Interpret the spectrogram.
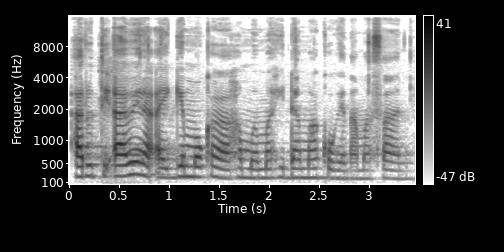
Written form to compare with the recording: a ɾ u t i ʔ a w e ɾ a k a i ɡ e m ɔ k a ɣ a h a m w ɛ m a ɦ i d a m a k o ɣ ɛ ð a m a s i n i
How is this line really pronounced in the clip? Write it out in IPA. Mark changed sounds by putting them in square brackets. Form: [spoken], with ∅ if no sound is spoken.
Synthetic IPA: a ɾ u t i ʔ a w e ɾ a [ʔ] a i ɡ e m ɔ k a ɣ a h a m w ɛ m a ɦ i d a m a k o ɣ ɛ ð a m a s [a] n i

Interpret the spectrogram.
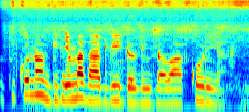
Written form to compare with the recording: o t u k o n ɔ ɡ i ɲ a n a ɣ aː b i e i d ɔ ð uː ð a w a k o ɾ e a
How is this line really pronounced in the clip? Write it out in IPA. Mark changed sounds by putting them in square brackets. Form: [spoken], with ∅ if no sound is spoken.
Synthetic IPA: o t u k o n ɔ ɡ i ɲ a [m] a [ð] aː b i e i d ɔ ð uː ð a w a k o ɾ e a

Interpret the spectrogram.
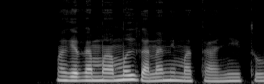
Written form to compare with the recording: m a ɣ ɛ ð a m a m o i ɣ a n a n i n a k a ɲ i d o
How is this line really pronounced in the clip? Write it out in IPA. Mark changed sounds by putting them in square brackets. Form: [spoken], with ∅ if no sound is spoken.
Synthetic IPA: m a ɣ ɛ ð a m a m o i ɣ a n a n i [m] a [t] a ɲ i [t] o

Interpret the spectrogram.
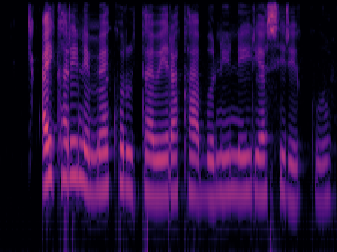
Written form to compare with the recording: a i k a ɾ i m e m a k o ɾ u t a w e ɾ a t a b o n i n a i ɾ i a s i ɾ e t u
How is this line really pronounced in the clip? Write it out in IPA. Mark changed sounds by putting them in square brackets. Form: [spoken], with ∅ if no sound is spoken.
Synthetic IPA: a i k a ɾ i [n] e m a k o ɾ u t a w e ɾ a [k] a b o n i n [e] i ɾ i a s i ɾ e [k] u

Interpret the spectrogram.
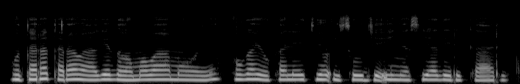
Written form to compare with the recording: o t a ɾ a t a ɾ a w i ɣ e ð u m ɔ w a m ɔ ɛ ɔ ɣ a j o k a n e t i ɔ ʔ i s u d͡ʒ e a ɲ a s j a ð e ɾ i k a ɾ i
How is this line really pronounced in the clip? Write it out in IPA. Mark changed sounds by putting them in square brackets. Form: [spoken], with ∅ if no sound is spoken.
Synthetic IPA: o t a ɾ a t a ɾ a w [a] ɣ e ð [ɔ] m ɔ w a m ɔ ɛ [o] ɣ a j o k a n e t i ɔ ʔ i s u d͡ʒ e [i] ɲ a s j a ð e ɾ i k a ɾ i

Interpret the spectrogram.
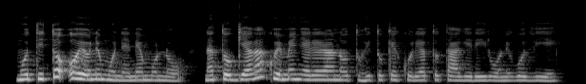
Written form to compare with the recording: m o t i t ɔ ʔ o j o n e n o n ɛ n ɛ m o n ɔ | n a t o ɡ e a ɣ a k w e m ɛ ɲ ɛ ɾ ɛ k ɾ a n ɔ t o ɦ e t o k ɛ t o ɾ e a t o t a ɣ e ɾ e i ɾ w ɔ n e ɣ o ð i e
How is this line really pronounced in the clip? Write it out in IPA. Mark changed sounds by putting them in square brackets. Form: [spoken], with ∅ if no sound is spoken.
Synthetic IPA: m o t i t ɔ ʔ o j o n e [m] o n ɛ n ɛ m o n ɔ | n a t o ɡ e a ɣ a k w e m ɛ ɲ ɛ ɾ ɛ [∅] ɾ a n ɔ t o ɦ e t o k ɛ [k] o ɾ e a t o t a ɣ e ɾ e i ɾ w ɔ n e ɣ o ð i e

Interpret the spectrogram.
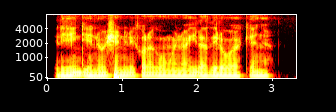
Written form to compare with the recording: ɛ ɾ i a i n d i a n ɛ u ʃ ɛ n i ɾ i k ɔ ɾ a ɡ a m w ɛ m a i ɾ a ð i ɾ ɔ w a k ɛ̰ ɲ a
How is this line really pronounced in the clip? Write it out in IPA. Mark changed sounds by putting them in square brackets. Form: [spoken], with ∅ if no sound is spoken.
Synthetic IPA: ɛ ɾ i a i n d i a n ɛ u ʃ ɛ n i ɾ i k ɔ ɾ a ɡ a m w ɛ [n] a i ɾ a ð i ɾ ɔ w a k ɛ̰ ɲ a

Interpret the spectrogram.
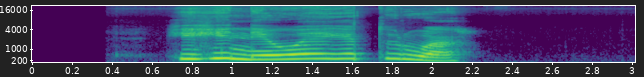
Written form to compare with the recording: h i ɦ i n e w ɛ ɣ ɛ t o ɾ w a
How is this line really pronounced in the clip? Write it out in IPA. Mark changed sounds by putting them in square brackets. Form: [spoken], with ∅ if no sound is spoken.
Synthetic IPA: h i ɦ i n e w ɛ ɣ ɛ t [u] ɾ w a

